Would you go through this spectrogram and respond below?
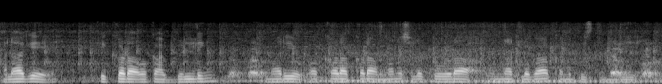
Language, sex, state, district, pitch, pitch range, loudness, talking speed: Telugu, male, Andhra Pradesh, Sri Satya Sai, 125 Hz, 120-130 Hz, -18 LUFS, 90 wpm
